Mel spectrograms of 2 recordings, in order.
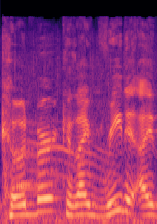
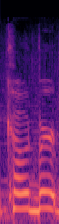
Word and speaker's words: Codebert: cardboard will be using is it code bird like I'm reading it just phonetically and it's covered makes sense it's because we replaced the Y in Cody's name with Bert uh it's supposed to be codebert but you're right it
